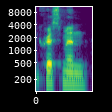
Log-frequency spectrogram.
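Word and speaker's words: Christman: One guy transferring out of Ohio State is a guy named Ben Chrisman, spelled like Christmas, but Chrisman.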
